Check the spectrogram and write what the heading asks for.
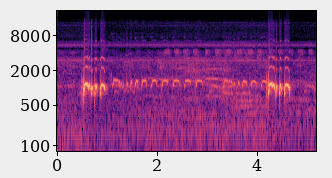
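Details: Zebra dove, local type, singing as a lure to set other doves calling: two loud, bubbling coo phrases about four seconds apart, with a softer dove's even, repeated coos running between them.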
